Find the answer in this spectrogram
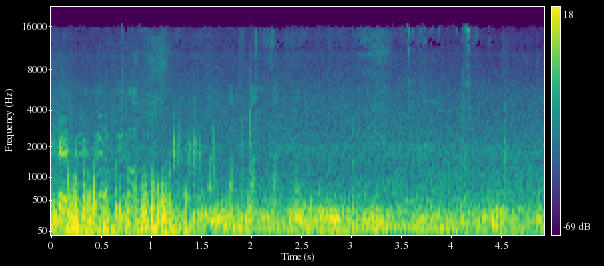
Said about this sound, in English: So it's a bit windy.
